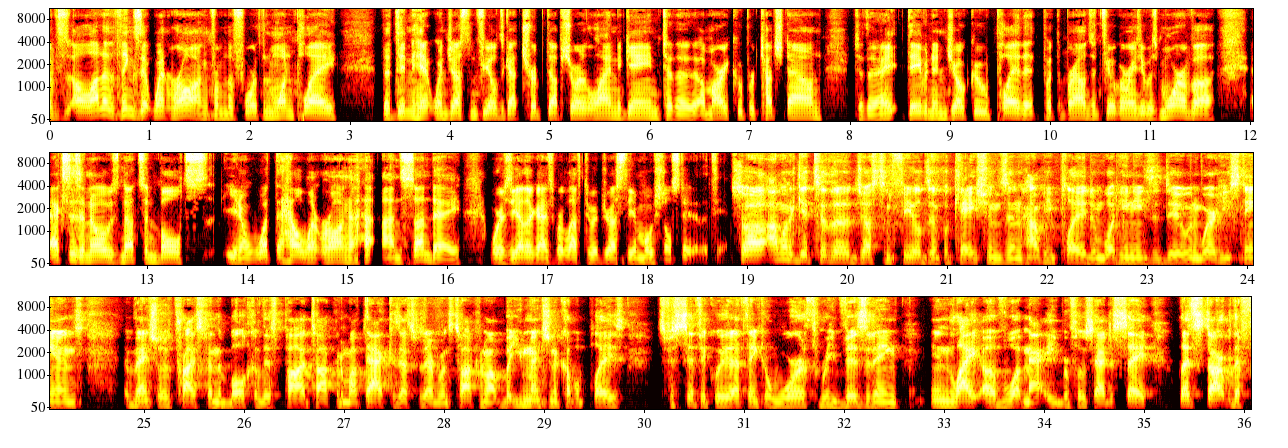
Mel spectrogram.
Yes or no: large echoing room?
no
